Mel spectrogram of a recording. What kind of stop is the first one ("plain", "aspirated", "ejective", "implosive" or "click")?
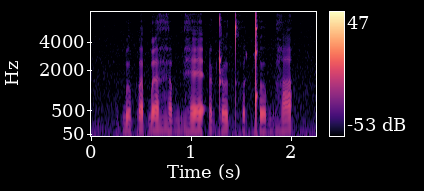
implosive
